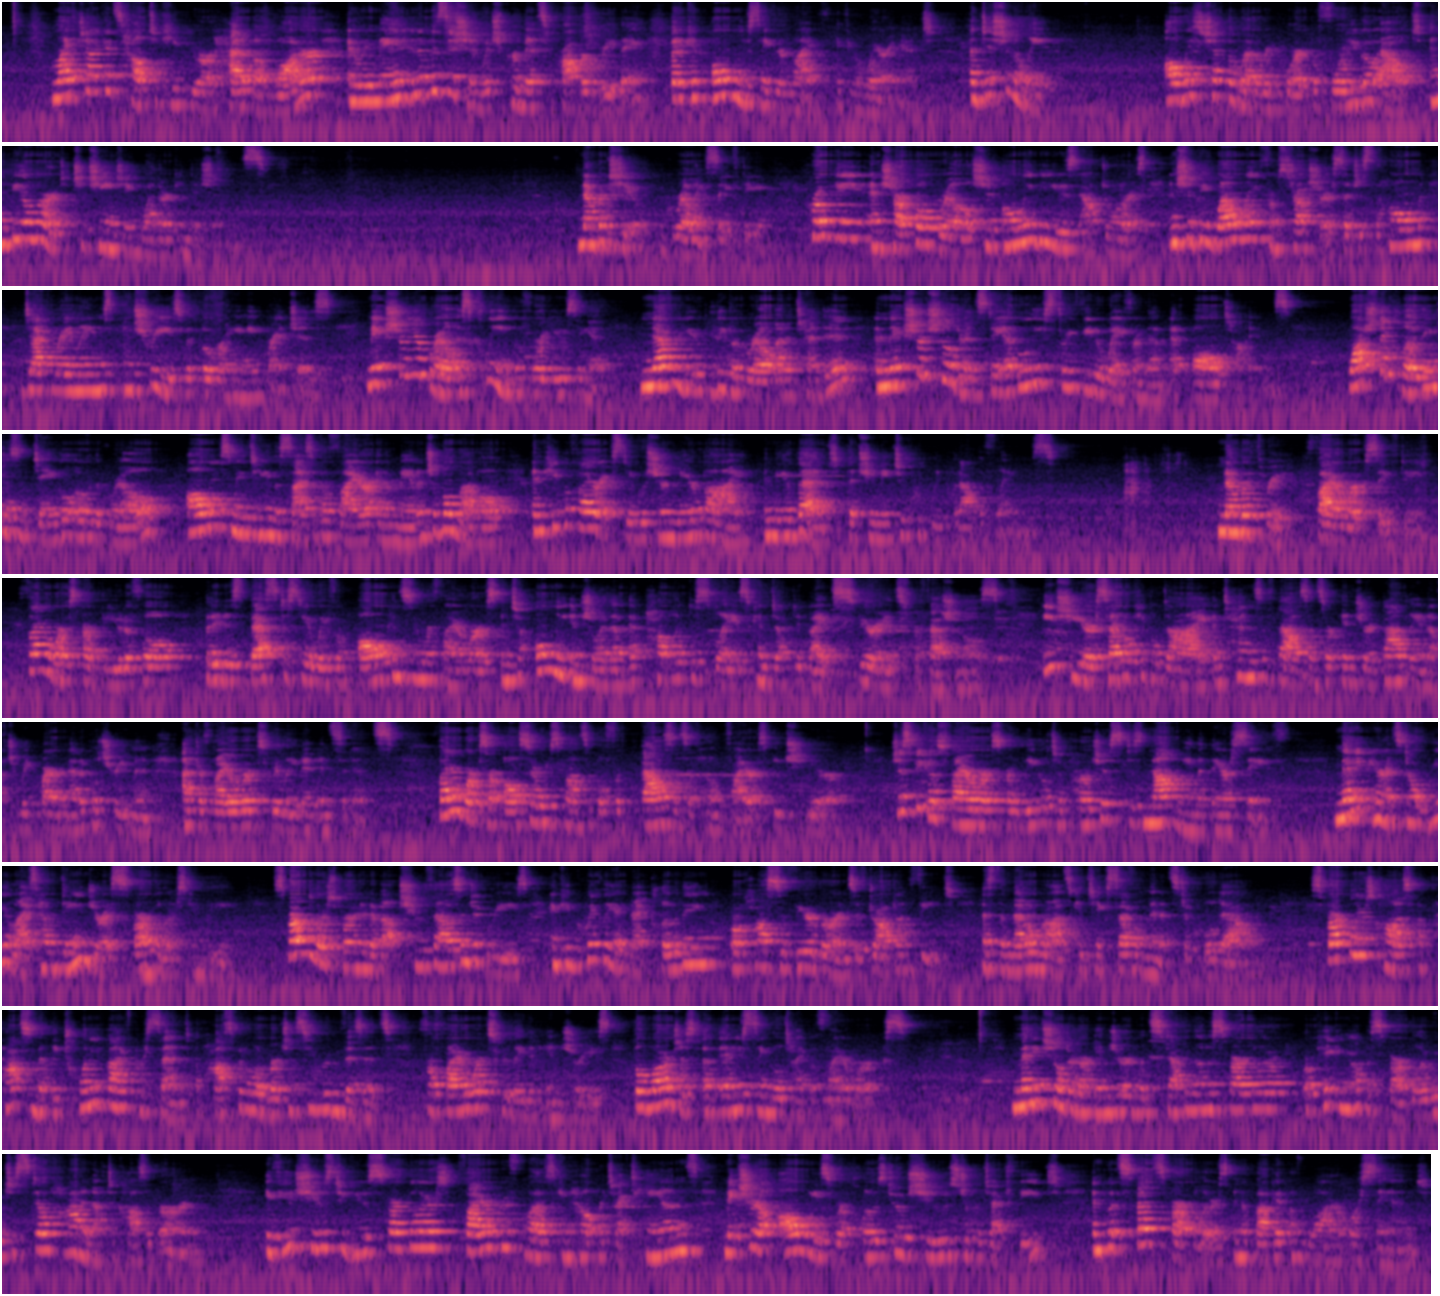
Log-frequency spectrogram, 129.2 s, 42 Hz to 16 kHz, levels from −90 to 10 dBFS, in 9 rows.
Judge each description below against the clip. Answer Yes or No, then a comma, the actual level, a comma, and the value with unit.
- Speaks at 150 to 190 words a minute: Yes, average, 155 wpm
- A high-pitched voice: Yes, high, 225 Hz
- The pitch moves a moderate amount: No, wide, 6.4 semitones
